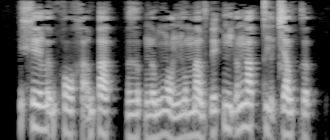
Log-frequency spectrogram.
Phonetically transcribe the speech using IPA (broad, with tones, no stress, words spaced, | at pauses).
xe˧ lə̰˧˥whɔ̤˨˩ha̰˧˥wʔa˨˩t̚ | ɣə˨˩p̚ŋə˨˦wŋɔ˧˩ɲo˧ ma˧˩wɗe˦˥k̚ɲḭ˧˥ə̯ŋa˦˥t̚ t̪ḭ˧˨ə̯t͡ɕa˧wkə˨˩p̚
